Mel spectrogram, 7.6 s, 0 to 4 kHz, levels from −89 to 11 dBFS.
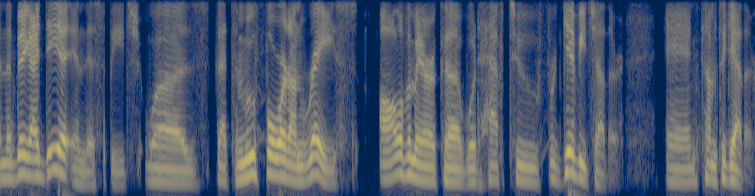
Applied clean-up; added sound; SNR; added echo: none; none; none; none.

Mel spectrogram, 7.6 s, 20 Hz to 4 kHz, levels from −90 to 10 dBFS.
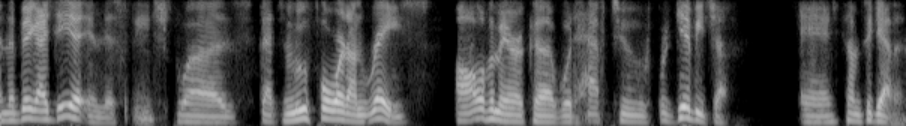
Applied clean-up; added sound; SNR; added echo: neural mask model Resemble Enhance denoiser.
